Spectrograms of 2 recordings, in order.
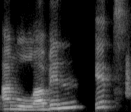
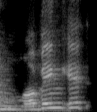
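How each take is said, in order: First: The ending of 'loving' is reduced. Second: The ending of 'loving' is said in full. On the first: "A reduction" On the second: "Instead of saying"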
